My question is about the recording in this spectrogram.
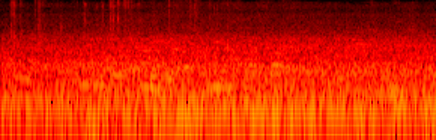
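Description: Faint background voices over a steady low rumble and general outdoor murmur, with no distinct event standing out.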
